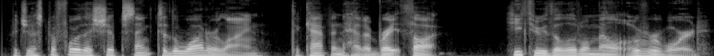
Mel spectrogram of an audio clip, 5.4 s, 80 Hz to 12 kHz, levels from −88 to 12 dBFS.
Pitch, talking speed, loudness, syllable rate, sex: 115 Hz, 245 wpm, -16 LUFS, 6.4 syllables/s, male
